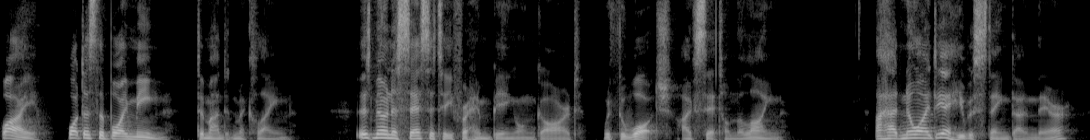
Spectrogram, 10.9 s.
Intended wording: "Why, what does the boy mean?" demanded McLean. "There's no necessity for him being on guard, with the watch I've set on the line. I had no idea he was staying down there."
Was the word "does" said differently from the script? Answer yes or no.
no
